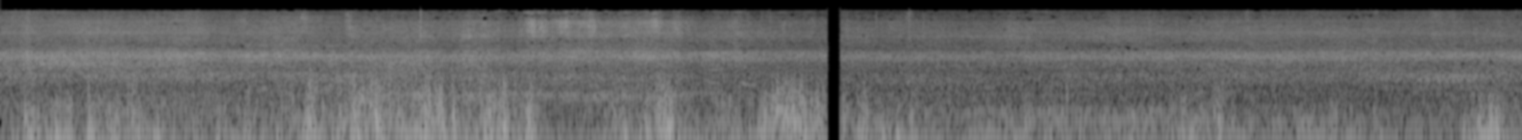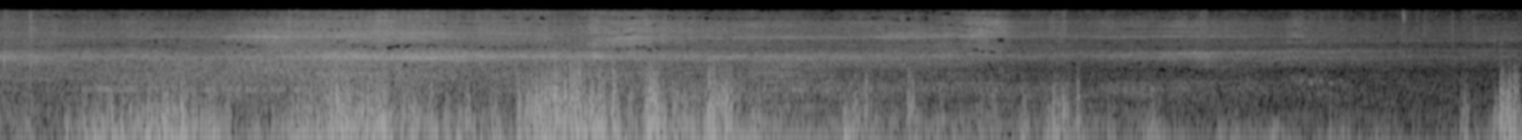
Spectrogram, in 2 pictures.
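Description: Wind buffeting the microphone in uneven low rumbling gusts over a steady outdoor hiss. The sound cuts out for an instant about eight seconds in.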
